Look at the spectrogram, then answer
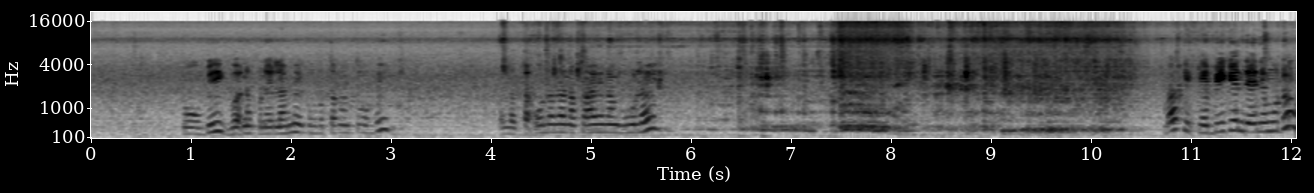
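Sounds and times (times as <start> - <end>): soup boiling and bubbling: 5.8 - 10.6.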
